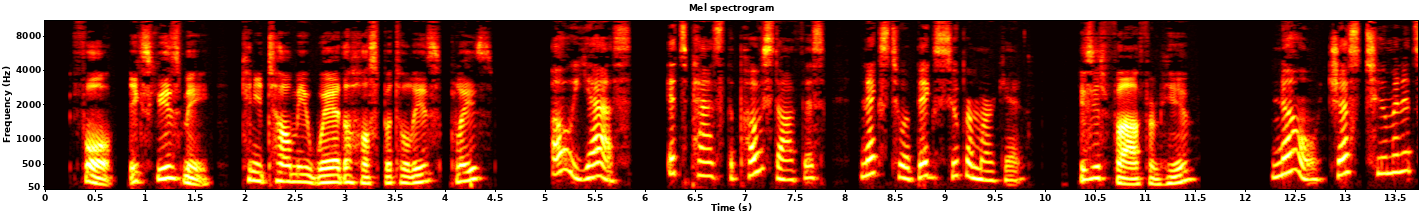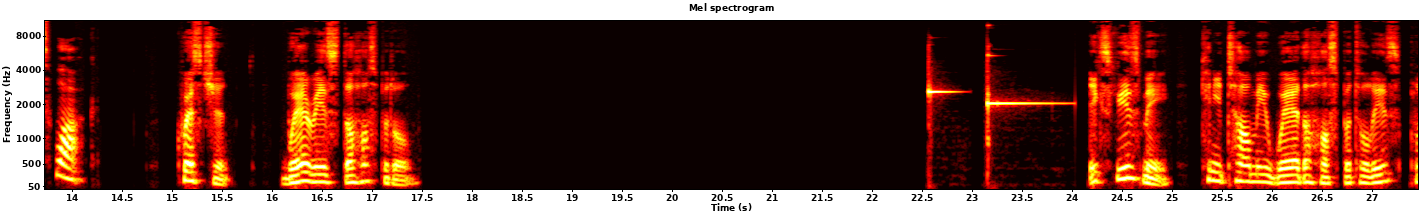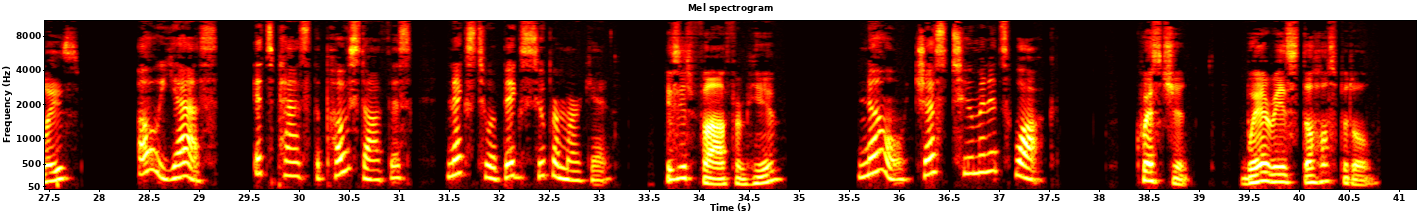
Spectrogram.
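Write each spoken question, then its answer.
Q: Where is the hospital?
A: Past the post office, next to a big supermarket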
